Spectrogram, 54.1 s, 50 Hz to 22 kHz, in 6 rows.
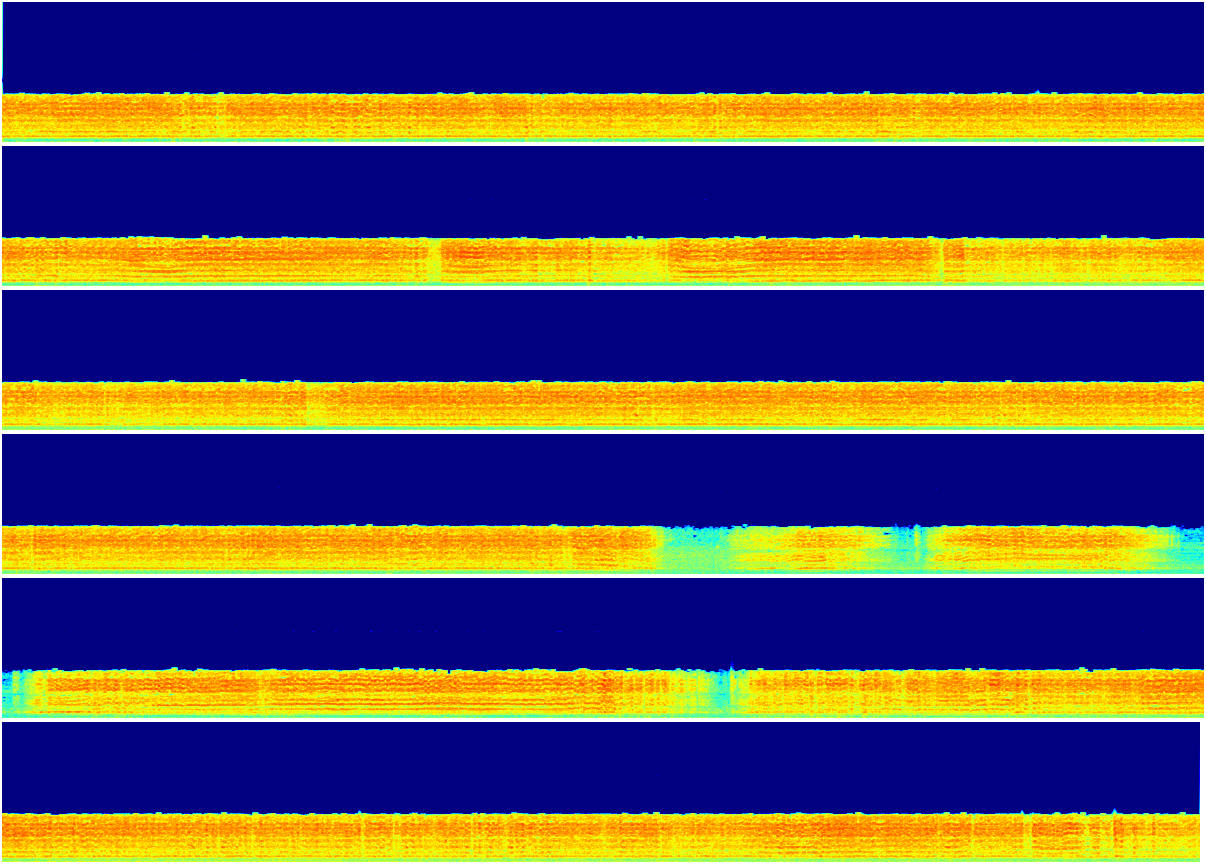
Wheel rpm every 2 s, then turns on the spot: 230, 230, 230, 230, 230, 230, 230, 220, 230, 230, 230, 230, 230, 230, 230, 220, 60, 100, 120, 200, 120, 170, 230, 230, 230, 230, 230.
none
